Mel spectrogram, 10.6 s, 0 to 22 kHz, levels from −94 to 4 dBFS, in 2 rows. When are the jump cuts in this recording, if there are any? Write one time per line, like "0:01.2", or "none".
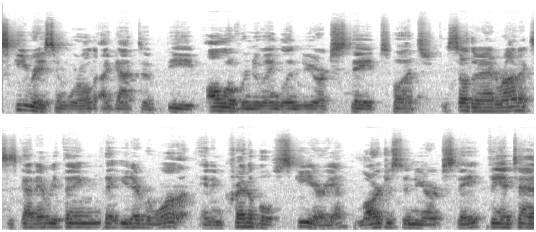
0:00.9
0:04.2
0:06.3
